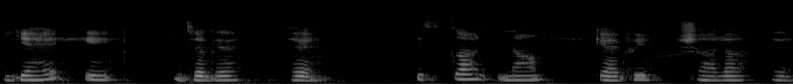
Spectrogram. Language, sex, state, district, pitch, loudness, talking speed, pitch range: Hindi, female, Uttar Pradesh, Gorakhpur, 195 Hz, -42 LUFS, 60 wpm, 190-205 Hz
